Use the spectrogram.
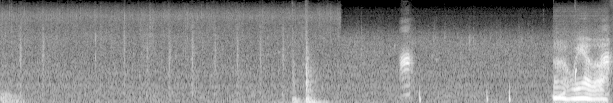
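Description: Steady soft rain pattering throughout a rainy day on a farm in the video game Stardew Valley, with sparse drips and a burst of duck quacking near the end; no one speaks.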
